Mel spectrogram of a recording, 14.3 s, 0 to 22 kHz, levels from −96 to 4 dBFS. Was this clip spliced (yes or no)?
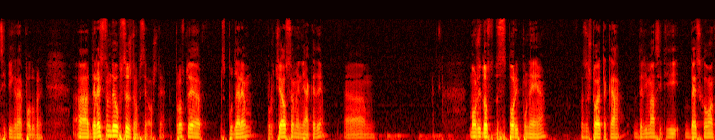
no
